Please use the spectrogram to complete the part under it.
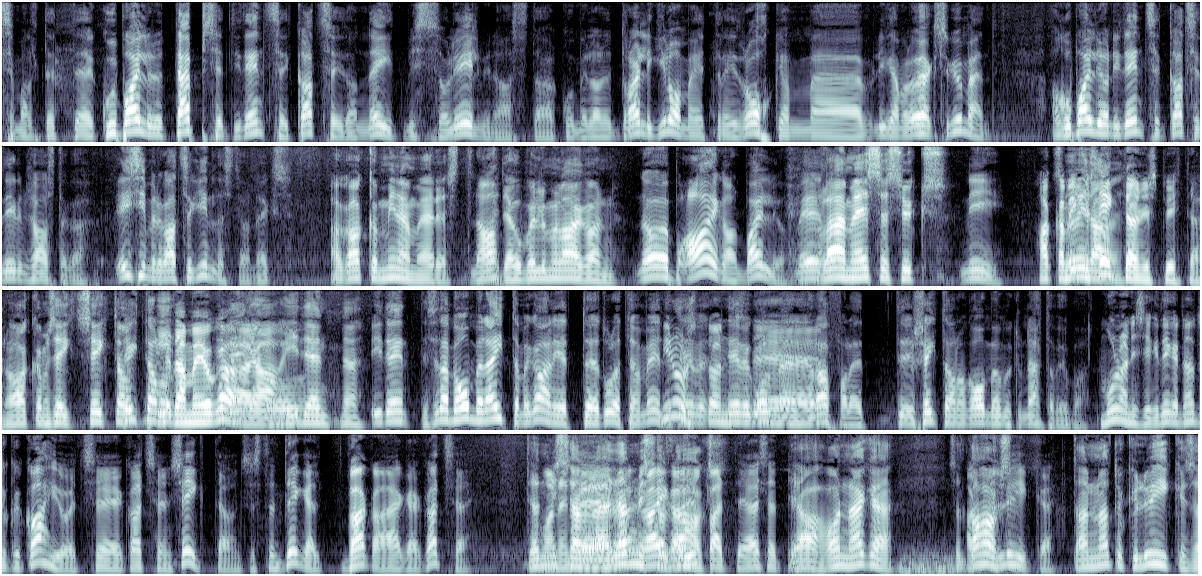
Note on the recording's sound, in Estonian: otse sündmuskohast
